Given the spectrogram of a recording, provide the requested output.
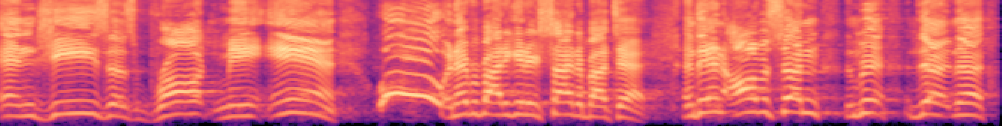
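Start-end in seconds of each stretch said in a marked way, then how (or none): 0.0-2.3 slow, stretched church testimony; Sister Jenkins. Retold or imitated. Church sister retells being saved, slow imitated testimony. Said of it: "Sister Jenkins always talked about". 2.5-3.0 very high, loud "woo"; imitated church whoop. Congregation gets excited about the testimony, loud high imitated whoop.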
